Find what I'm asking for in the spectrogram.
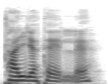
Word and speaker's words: tagliatelle: And earlier I mentioned a different type of pasta, tagliatelle.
